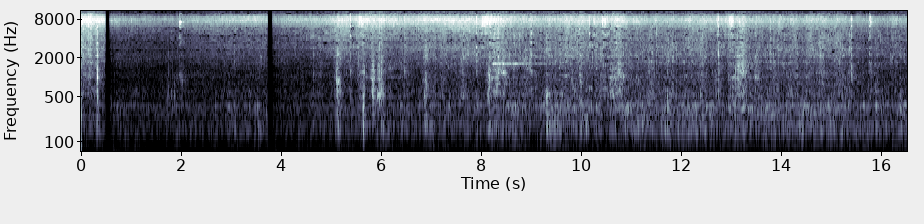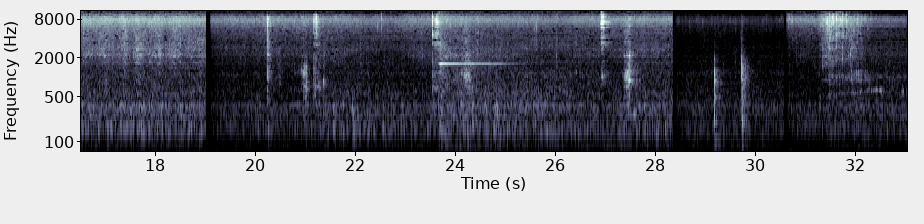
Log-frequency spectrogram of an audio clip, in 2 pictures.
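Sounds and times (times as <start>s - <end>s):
food sizzling in a pot: 0.0s - 28.4s, 30.6s - 33.0s
metal spoon scraping a pot: 7.8s - 11.8s, 12.4s - 13.9s.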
